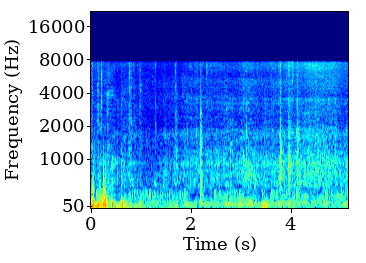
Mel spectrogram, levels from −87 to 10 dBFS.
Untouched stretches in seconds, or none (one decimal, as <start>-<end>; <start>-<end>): 0.0-1.6; 4.7-5.2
